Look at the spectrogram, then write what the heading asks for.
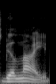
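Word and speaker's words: Bill Nighy: And he literally said his name is Bill Nai. That's how he pronounced it.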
